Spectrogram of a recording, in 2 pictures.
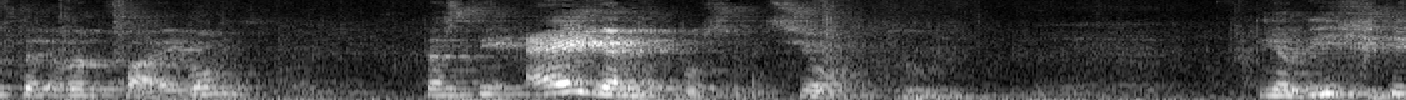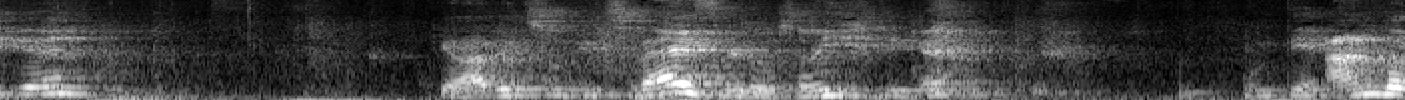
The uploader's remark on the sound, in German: Ringvorlesung im WS 2016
